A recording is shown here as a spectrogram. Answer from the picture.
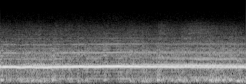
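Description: Live punk rock band playing loudly, with one long, steady high note held over the guitars and drums.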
